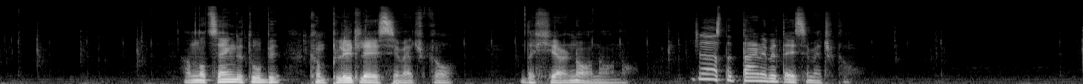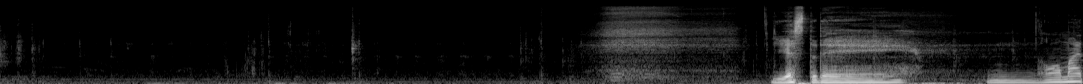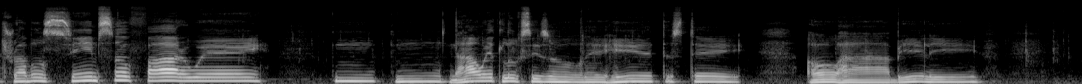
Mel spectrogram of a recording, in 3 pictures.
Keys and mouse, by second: 1.7-18.0 alt+drag, 2.1 1, 2.9 g, 3.2 [, 3.4 [, 10.7 1, 18.0-23.9 alt+right drag, 19.4 g, 26.3 alt+q, 26.8 g, 27.3 ], 29.8-32.4 alt+right drag.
